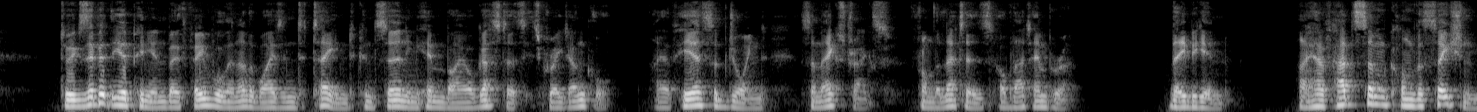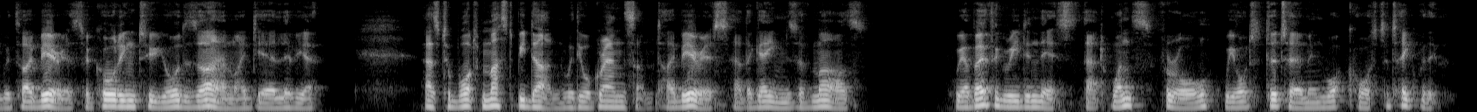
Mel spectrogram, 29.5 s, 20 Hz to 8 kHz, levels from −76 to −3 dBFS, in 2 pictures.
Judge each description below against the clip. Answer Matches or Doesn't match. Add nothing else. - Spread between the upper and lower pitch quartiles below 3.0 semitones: Doesn't match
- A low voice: Matches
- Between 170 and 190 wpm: Doesn't match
